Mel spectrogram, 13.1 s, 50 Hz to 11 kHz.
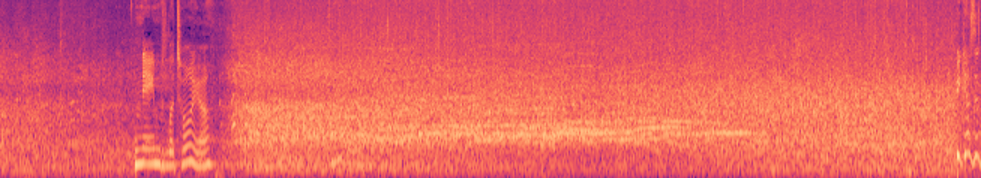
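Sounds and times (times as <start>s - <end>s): audience applauding: 3.1s - 13.0s
voices cheering: 3.2s - 12.7s.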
